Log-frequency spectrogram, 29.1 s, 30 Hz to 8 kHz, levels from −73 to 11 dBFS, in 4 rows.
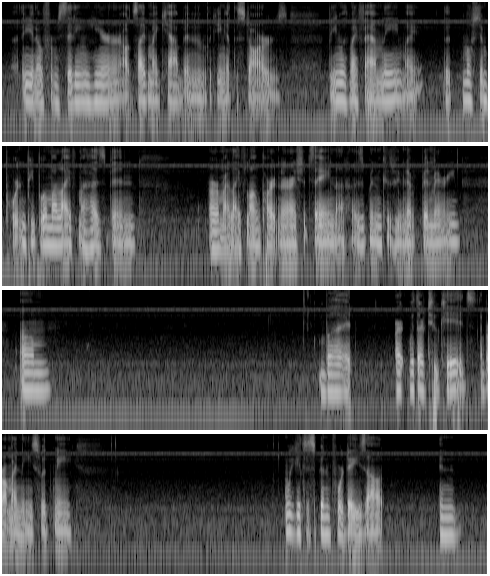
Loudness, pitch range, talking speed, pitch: -20 LUFS, 80-90 Hz, 125 wpm, 80 Hz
